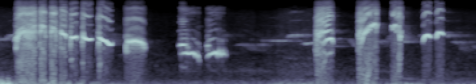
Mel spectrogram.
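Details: Aggressive Oriental magpie-robin song for goading other birds, opening with a fast stuttering run of loud harsh notes, then slurred whistles and a few sharp rising chirps after a short gap.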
